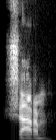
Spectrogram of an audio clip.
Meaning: charm (quality of inspiring delight or admiration)
- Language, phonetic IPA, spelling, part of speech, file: Russian, [ʂarm], шарм, noun, Ru-шарм.ogg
